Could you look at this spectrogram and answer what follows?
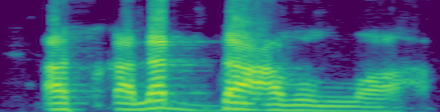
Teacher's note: دیکھیے اسقلت دعو اللہ، تا کا دال میں ادغام تھا، اسقلت دعو اللہ، تا ساکن تھی دا پر زبر تھی، تو ہم نے جب ملایا تو تا دال میں، اب تا کی آواز غائب ہو گئی اور دال کے اوپر شد آ گئی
